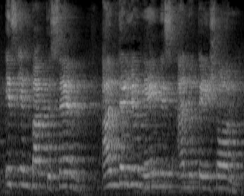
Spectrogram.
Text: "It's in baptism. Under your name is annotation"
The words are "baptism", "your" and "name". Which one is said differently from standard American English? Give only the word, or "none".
baptism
